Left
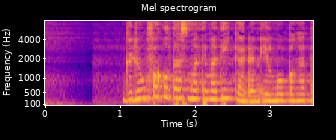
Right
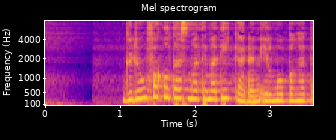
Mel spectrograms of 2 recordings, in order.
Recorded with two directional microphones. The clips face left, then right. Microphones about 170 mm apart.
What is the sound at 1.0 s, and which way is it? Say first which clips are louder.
A woman's voice: right 5 dB; 35° right (ahead or behind).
